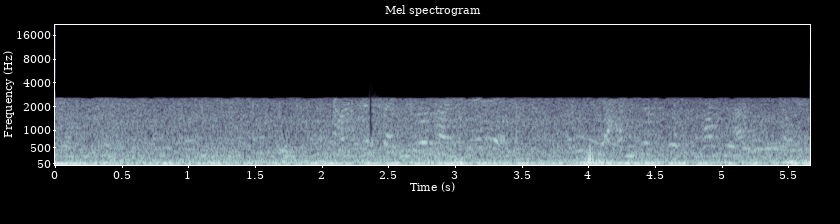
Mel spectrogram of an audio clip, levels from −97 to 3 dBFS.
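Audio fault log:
Throughout: AAC compression. Nothing above 2.5 kHz and heavy smearing with warbly texture; likely a very low-bitrate AAC-LC encode, fitting roughly 12 kbps.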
